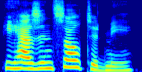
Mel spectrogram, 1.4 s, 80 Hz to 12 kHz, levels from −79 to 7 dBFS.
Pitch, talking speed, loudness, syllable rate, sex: 240 Hz, 170 wpm, -19 LUFS, 4.7 syllables/s, female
